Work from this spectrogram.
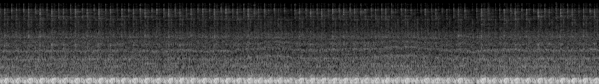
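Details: Yamaha Virago V-twin after bench and on-engine manometer carburettor sync: an even, lumpy idle at about three beats a second, no misses or hunting, smoother idle.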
